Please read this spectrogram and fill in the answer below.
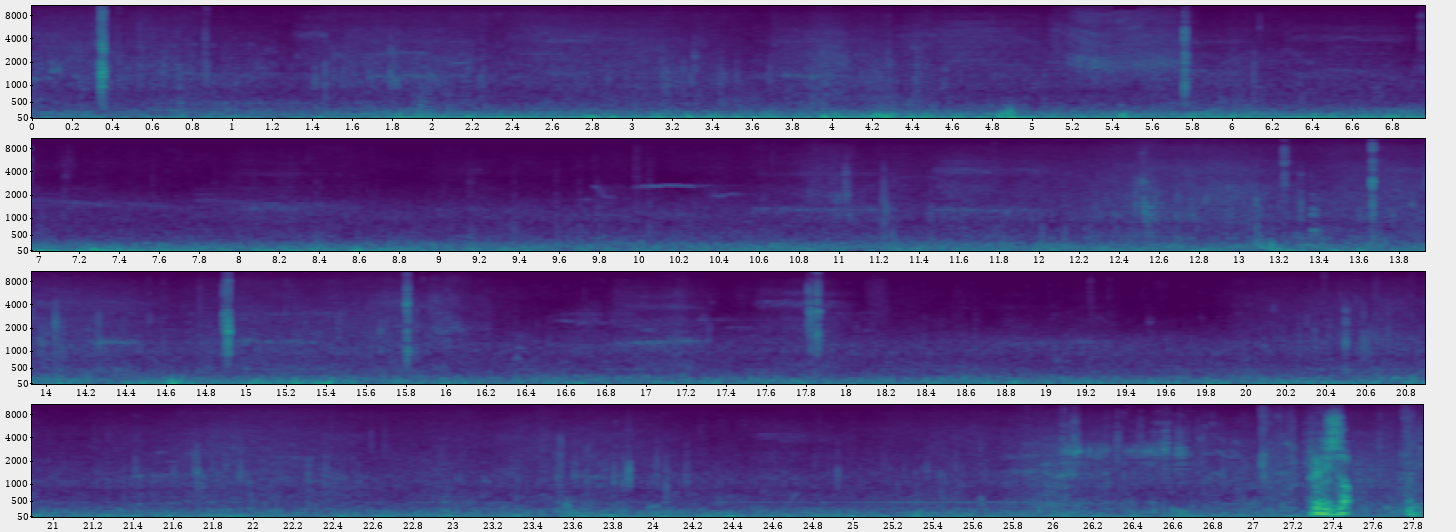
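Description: Low steady wind rumble on the action-camera microphone aboard a kayak, with scattered sharp clicks and knocks as the fishing rod and reel are handled during casting and retrieving.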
